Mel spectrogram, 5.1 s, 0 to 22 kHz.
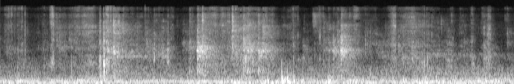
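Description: Faint swishing of glossy 2020 Topps Series 1 baseball cards sliding over one another as they are flipped through by hand, with a soft swish about every half second.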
